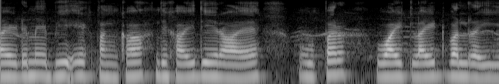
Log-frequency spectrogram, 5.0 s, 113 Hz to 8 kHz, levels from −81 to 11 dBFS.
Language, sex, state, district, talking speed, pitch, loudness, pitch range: Hindi, male, Uttar Pradesh, Shamli, 180 wpm, 165 Hz, -20 LUFS, 160-170 Hz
